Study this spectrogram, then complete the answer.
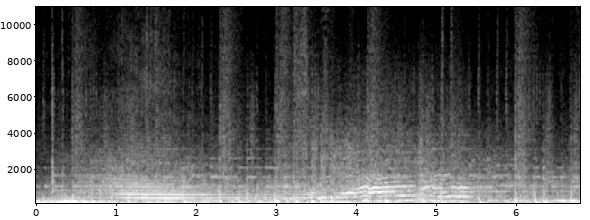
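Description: Car driven hard in rally style by a former Renault Formula 1 racer, engine roaring loud and close with high, wavering tire squeals rising and falling as it slides, no voices.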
